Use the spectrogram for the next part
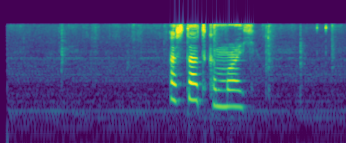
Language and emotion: Russian, sad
